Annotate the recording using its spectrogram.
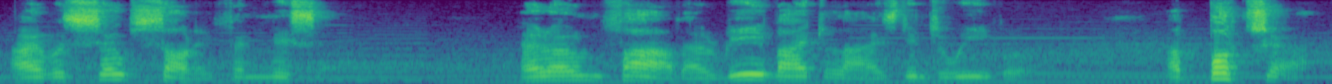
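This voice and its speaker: A man's voice: medium pitch, lively intonation, faint music behind, lightly acted. A man playing an eccentric, wry Time Lord adventurer, delivering a theatrical, brooding monologue in a fan audio drama. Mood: grave, regretful. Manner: theatrical, brooding, with dramatic pauses and sudden exclamations.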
